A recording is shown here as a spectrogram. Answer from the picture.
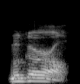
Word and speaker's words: Maegerle: how do you say your last name i'm a girl i'm a girl okay mcgirl of affleck and that's like was always interesting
